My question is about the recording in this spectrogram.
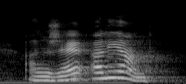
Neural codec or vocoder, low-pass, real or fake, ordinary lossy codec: none; 10.8 kHz; real; none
